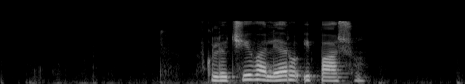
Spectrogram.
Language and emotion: Russian, neutral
